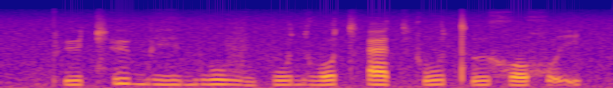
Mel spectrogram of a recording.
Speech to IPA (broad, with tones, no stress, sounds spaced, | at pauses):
pʼ y˨ t͡sʼ y˥˧ bʱ e̤˥˧ bʱ u˥˧ v o̤˨ p u˨˥ dʱ o˧˥˧ t͡sʼ æ˥˧ t͡sʼ u˧˥˧ tʼ ɯ˨˥ x o˨˥ χʷ ḭ˥˧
